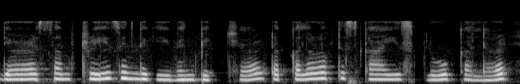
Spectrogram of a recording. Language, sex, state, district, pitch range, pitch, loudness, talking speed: English, female, Assam, Kamrup Metropolitan, 220-250 Hz, 230 Hz, -16 LUFS, 185 wpm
